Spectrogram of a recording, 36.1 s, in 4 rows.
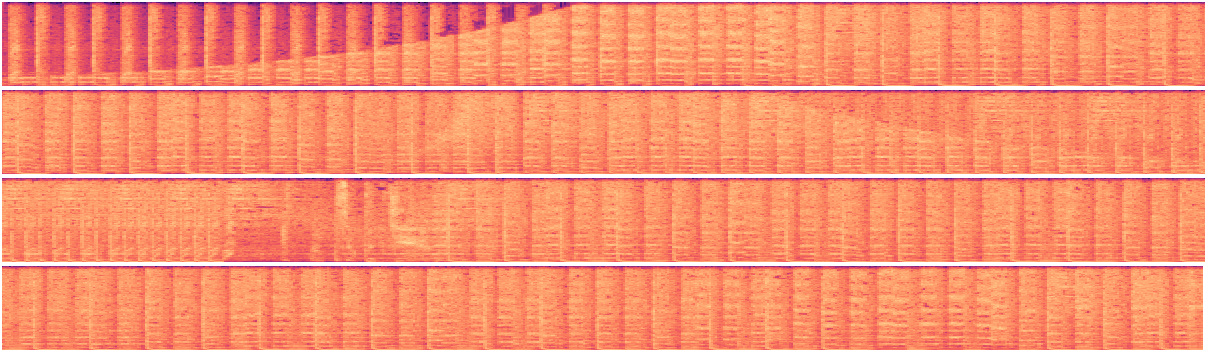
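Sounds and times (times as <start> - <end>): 
funky bass: 0.0 - 19.8, 20.8 - 36.0.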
